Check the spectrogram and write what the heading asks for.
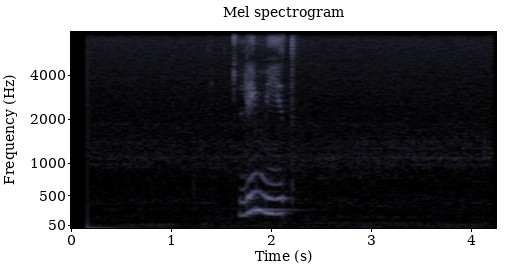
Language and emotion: Russian, neutral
